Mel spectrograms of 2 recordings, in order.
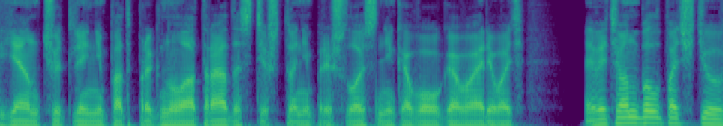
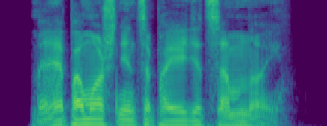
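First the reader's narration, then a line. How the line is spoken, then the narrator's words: Peremptory healer. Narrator (Russian): безапелляционным тоном произнес целитель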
